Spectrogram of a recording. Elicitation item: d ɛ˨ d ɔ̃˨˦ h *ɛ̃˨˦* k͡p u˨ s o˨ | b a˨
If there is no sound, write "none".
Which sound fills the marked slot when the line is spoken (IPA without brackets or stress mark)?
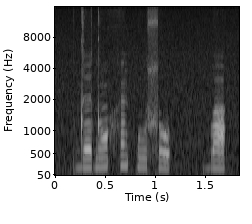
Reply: ɛ̃˦˨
